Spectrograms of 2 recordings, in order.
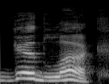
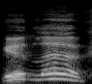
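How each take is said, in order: First: High, louder mock call; imitated yell. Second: Put-on high-pitched old teacher calling out; mild yell. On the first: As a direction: mimic yelling it at someone, pitched up. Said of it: "I'd never yell". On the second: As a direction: call it after someone leaving, voice up high. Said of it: "I'm pretty sure he yelled". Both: A narrator's reading.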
